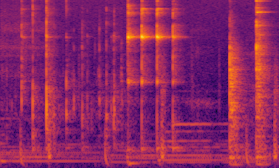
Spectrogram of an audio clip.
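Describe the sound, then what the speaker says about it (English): A small spoon stirs cream into a cup of espresso, clinking repeatedly against the ceramic in quick, light, close taps with brief pauses. "Give it a bit of a stir."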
